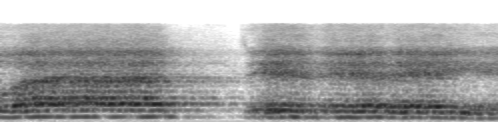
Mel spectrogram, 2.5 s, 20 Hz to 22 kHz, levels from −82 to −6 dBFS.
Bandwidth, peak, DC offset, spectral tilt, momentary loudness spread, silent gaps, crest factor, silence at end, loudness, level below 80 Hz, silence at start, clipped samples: 10 kHz; -6 dBFS; under 0.1%; -3.5 dB/octave; 6 LU; none; 14 dB; 0 s; -19 LUFS; -64 dBFS; 0 s; under 0.1%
